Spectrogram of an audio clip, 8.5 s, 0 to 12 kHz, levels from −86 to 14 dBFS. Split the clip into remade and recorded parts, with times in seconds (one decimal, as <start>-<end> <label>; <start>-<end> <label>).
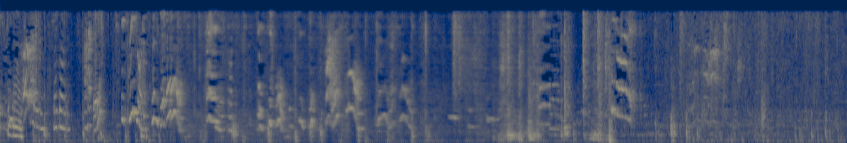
0.0-1.7 recorded; 1.7-5.5 remade; 5.5-8.5 recorded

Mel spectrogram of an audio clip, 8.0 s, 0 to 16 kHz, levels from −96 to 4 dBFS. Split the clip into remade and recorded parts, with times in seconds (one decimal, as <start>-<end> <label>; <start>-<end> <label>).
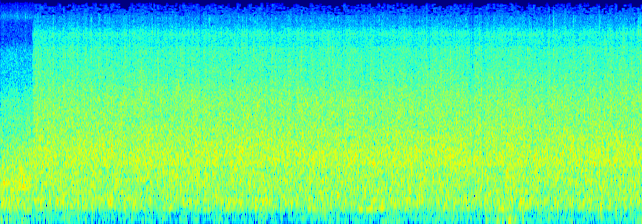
0.0-8.0 recorded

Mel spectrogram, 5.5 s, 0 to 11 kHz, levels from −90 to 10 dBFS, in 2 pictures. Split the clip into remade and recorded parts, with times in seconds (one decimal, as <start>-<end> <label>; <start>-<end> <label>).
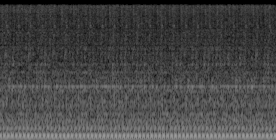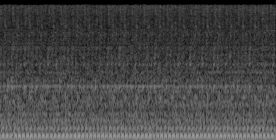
0.0-5.5 recorded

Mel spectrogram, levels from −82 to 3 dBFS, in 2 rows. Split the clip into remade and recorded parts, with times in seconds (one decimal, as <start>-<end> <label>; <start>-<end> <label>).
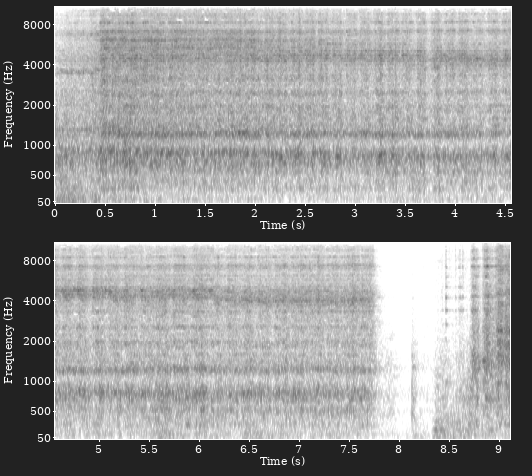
0.0-9.1 recorded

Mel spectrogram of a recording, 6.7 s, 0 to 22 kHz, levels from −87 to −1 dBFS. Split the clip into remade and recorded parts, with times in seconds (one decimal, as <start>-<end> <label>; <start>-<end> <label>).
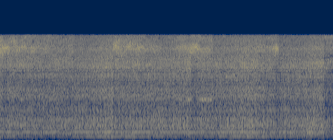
0.0-1.4 remade; 1.4-1.9 recorded; 1.9-6.7 remade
